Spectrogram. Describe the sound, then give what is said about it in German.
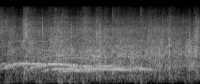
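An audience at a literary evening breaks into loud, dense applause, many hands clapping in a steady, unbroken wash. “Bitte einen ganz großen Applaus für Oleg Senzow.”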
